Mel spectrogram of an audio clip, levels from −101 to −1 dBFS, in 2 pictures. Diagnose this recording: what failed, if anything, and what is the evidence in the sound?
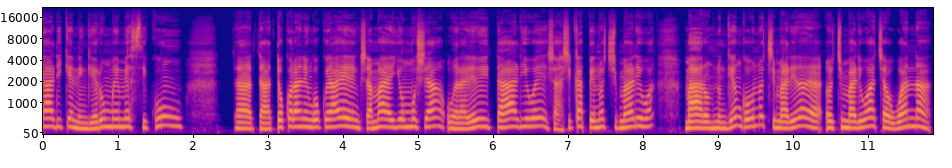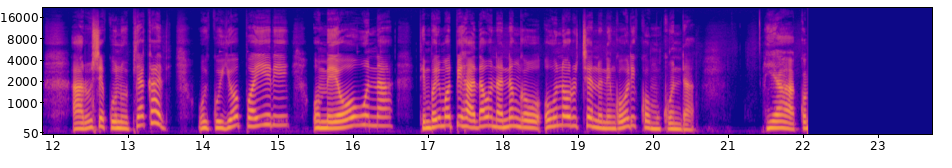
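The failure is a cut-off end, at the storage or buffer stage. At 22.06 s the speech stops mid-sound. It falls straight to digital silence, with no decay, until the end. The final buffers were never written, so that audio is simply gone.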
